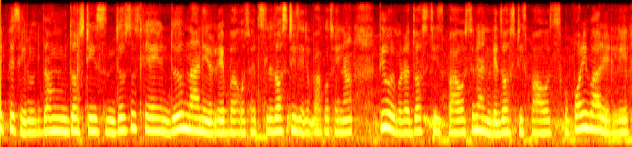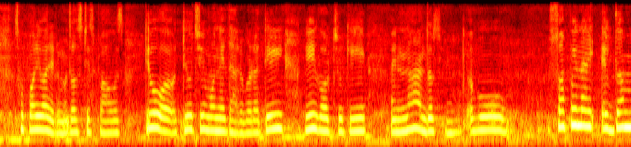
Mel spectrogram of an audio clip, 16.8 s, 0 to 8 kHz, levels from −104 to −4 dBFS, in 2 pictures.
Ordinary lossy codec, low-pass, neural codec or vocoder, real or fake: none; 7.2 kHz; codec, 16 kHz, 4 kbps, FunCodec, trained on LibriTTS, 50 frames a second; fake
